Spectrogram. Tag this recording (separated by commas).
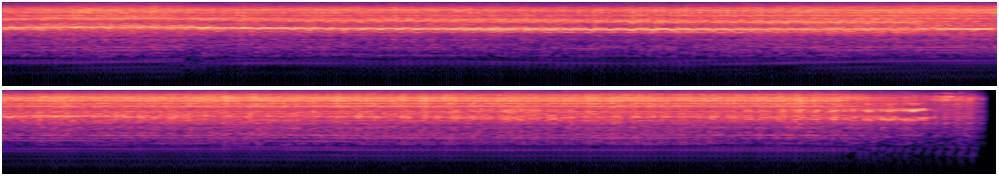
Vehicle, Car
